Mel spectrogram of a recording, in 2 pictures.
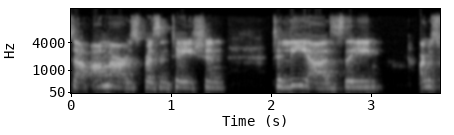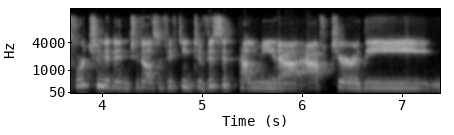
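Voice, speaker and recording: A woman chairing an online panel, introducing speakers in a measured, formal way. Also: mid-range voice, sharp tone, rough recording. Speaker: event chair, moderator. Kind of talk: moderating a panel.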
